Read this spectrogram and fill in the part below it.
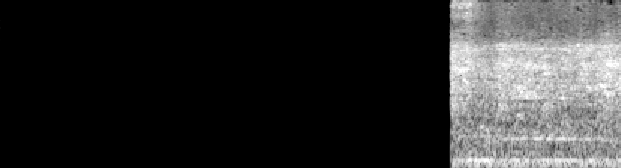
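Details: Three seconds of silence followed by loud steady broadband hiss, with no animal sound.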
